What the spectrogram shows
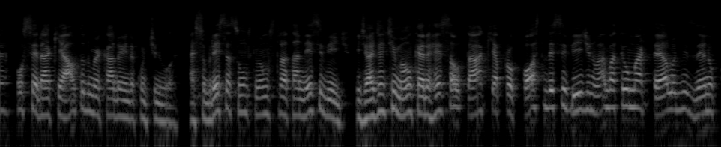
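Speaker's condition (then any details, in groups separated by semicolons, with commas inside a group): No condition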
